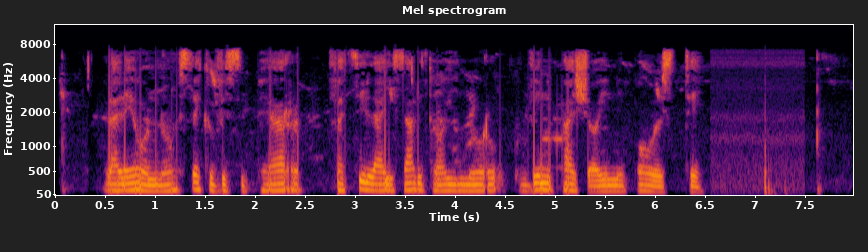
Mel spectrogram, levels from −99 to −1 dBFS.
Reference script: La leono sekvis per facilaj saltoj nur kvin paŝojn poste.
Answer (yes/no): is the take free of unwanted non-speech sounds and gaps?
no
